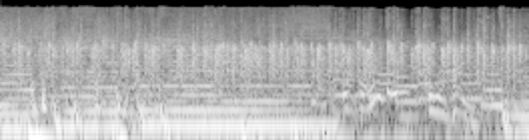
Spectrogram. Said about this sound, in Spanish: Gracias, gracias. Un aplauso para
